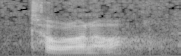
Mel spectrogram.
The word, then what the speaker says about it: Toronto: Actually, my first trip to Toronto. I learned how to pronounce it. No T's, no second T's.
